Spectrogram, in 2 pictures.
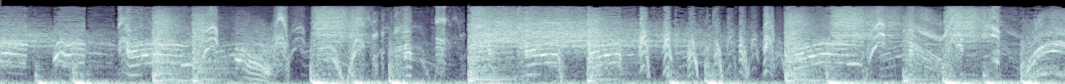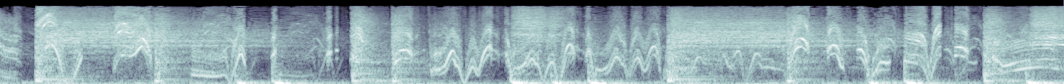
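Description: Vinyl records scratched by hand on turntables, many quick rising and falling scratch sounds cut in and out by the mixer, over a steady drum beat with a kick drum.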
